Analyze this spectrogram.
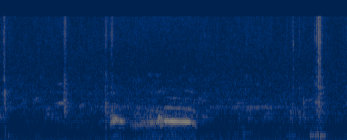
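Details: Collared dove of the pelung type cooing: a single low, drawn-out hooting coo rising into a sustained steady note for about two seconds, with a few faint clicks and knocks around it.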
